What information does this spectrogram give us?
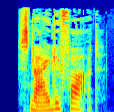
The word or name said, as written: SNEGLEFART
